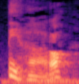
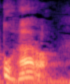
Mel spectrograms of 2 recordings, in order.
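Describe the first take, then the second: First: The first vowel is an i sound. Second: The first vowel is a u sound.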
